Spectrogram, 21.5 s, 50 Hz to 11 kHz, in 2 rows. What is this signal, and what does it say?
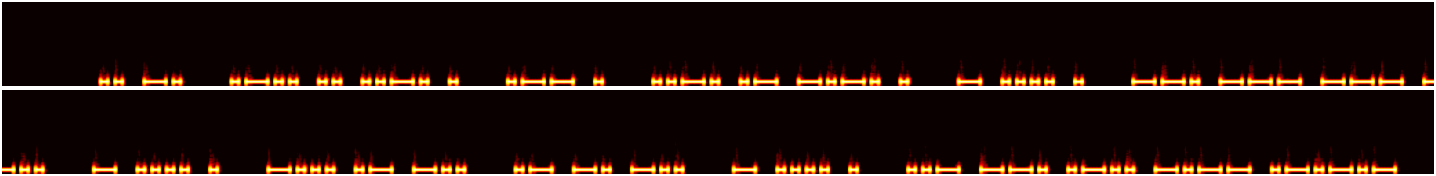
Morse code, heard as a keyed tone, about 22 wpm, 700 Hz. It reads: IN LIFE WE FACE THE GOOD THE BAD AND THE UGLY.
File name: Sentences with 7-Word Phrases - 22wpm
